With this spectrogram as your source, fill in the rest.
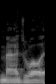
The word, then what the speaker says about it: Magewell: As for the Magwell, and by the way, I know it's spelled Magewell, it's actually pronounced Magwell. I found that out on a phone call with them a couple years ago, but it's the most expensive with the fewest features.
